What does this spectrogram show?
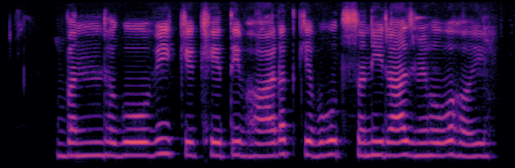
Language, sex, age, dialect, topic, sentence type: Magahi, female, 18-24, Central/Standard, agriculture, statement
